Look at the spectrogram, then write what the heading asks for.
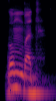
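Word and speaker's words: گنبد: तो असल में तो हिज्जे हैं आपकी उर्दू में इसकी गुनबद, गाफ नून बा और दाल, गाफ नून बा और दाल, लेकिन पढ़ते हैं गुम्बद, इसमें वो इक़लाब का कायदा होता है।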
